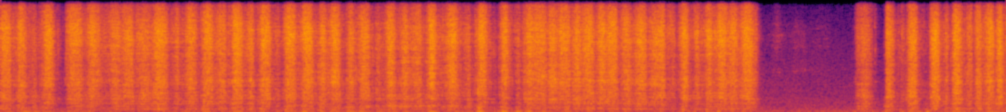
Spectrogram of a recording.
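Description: A boar-bristle hair brush, held by its handle, is brushed back and forth across the textured surface of a white foam sheet. The strokes make a rapid, bright, scratchy rubbing, about four per second. The brushing stops for about a second near the end, then starts again.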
